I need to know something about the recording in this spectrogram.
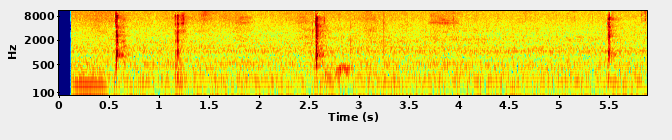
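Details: Hiccups: four sharp, abrupt clicks at uneven intervals over about six seconds, in a quiet room.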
